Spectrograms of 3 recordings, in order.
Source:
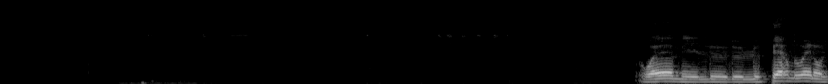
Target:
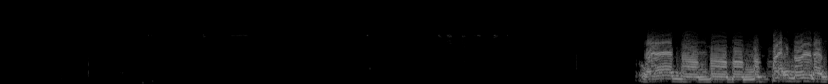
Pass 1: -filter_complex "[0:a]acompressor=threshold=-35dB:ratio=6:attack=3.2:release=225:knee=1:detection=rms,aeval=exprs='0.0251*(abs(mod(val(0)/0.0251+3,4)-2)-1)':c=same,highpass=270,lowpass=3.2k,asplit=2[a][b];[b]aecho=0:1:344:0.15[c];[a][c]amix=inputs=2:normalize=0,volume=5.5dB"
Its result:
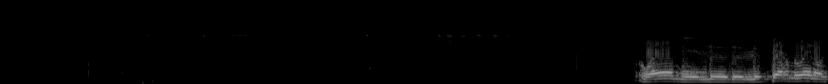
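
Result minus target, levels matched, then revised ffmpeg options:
compressor: peak gain reduction +8.5 dB
-filter_complex "[0:a]acompressor=threshold=-25dB:ratio=6:attack=3.2:release=225:knee=1:detection=rms,aeval=exprs='0.0251*(abs(mod(val(0)/0.0251+3,4)-2)-1)':c=same,highpass=270,lowpass=3.2k,asplit=2[a][b];[b]aecho=0:1:344:0.15[c];[a][c]amix=inputs=2:normalize=0,volume=5.5dB"

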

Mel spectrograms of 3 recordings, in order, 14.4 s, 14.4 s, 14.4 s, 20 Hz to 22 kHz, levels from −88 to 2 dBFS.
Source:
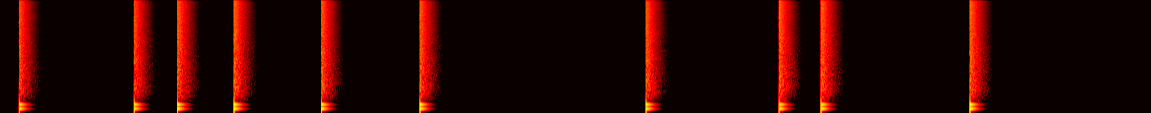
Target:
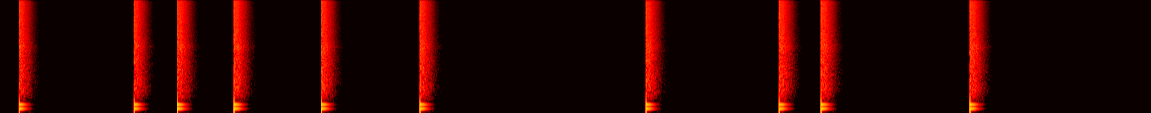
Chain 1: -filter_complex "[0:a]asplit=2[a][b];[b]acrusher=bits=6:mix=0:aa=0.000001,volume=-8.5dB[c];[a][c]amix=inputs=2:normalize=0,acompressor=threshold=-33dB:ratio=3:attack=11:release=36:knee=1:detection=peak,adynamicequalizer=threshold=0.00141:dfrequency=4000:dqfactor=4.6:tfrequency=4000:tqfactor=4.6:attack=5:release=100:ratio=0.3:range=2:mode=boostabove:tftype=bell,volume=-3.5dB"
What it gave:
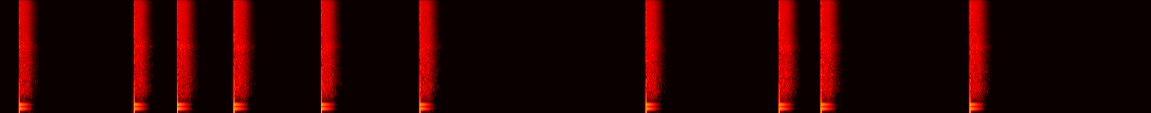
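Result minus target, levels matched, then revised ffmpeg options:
compressor: peak gain reduction +7.5 dB
-filter_complex "[0:a]asplit=2[a][b];[b]acrusher=bits=6:mix=0:aa=0.000001,volume=-8.5dB[c];[a][c]amix=inputs=2:normalize=0,acompressor=threshold=-22dB:ratio=3:attack=11:release=36:knee=1:detection=peak,adynamicequalizer=threshold=0.00141:dfrequency=4000:dqfactor=4.6:tfrequency=4000:tqfactor=4.6:attack=5:release=100:ratio=0.3:range=2:mode=boostabove:tftype=bell,volume=-3.5dB"

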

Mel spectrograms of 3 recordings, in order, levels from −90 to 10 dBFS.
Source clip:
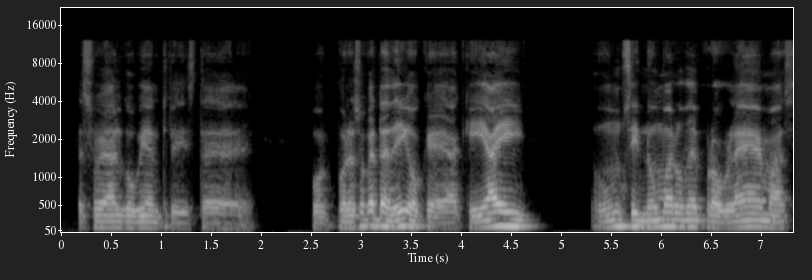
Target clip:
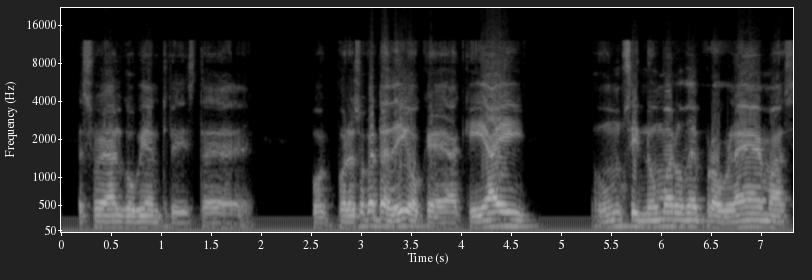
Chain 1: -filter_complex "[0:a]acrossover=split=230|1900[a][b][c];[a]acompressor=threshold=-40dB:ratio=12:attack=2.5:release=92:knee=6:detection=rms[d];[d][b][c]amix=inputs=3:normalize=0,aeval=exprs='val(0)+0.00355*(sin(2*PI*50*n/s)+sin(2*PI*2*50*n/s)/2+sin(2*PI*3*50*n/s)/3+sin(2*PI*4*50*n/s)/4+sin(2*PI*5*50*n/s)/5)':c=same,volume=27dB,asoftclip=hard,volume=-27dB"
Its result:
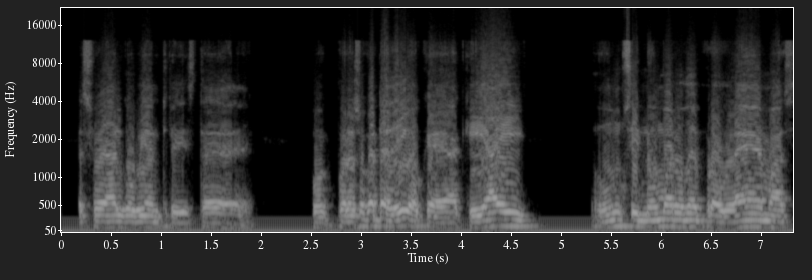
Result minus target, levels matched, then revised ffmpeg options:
overloaded stage: distortion +9 dB
-filter_complex "[0:a]acrossover=split=230|1900[a][b][c];[a]acompressor=threshold=-40dB:ratio=12:attack=2.5:release=92:knee=6:detection=rms[d];[d][b][c]amix=inputs=3:normalize=0,aeval=exprs='val(0)+0.00355*(sin(2*PI*50*n/s)+sin(2*PI*2*50*n/s)/2+sin(2*PI*3*50*n/s)/3+sin(2*PI*4*50*n/s)/4+sin(2*PI*5*50*n/s)/5)':c=same,volume=19dB,asoftclip=hard,volume=-19dB"

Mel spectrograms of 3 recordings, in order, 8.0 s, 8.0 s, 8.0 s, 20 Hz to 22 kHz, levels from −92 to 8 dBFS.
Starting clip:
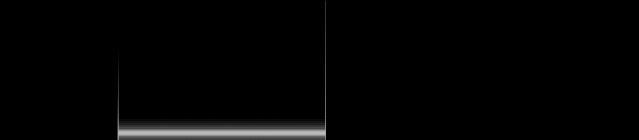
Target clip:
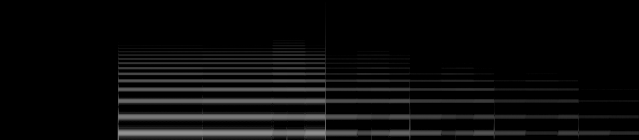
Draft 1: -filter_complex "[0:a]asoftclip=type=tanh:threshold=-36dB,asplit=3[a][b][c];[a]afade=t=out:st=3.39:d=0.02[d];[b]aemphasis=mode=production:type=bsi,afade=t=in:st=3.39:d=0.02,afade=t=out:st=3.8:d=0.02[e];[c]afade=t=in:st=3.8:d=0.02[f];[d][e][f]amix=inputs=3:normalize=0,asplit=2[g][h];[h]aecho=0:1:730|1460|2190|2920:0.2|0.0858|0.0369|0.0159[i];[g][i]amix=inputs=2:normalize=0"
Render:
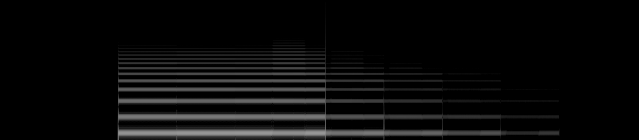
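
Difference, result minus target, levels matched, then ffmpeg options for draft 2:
echo 0.324 s early
-filter_complex "[0:a]asoftclip=type=tanh:threshold=-36dB,asplit=3[a][b][c];[a]afade=t=out:st=3.39:d=0.02[d];[b]aemphasis=mode=production:type=bsi,afade=t=in:st=3.39:d=0.02,afade=t=out:st=3.8:d=0.02[e];[c]afade=t=in:st=3.8:d=0.02[f];[d][e][f]amix=inputs=3:normalize=0,asplit=2[g][h];[h]aecho=0:1:1054|2108|3162|4216:0.2|0.0858|0.0369|0.0159[i];[g][i]amix=inputs=2:normalize=0"

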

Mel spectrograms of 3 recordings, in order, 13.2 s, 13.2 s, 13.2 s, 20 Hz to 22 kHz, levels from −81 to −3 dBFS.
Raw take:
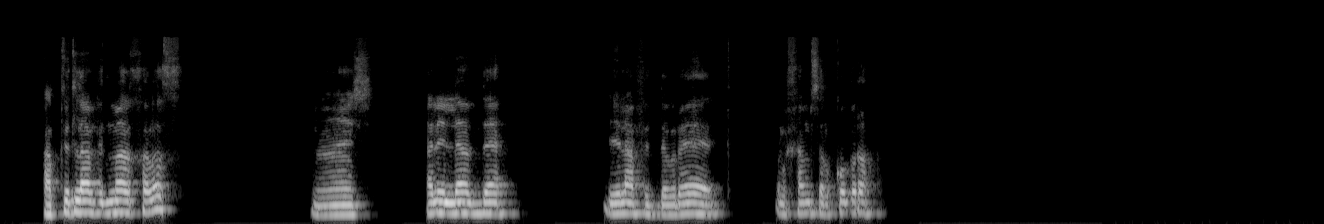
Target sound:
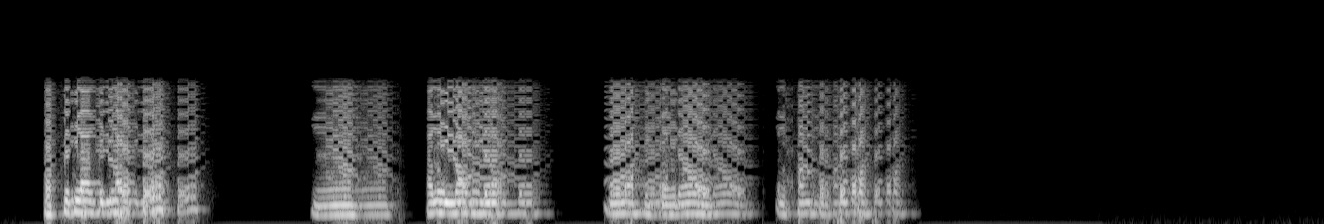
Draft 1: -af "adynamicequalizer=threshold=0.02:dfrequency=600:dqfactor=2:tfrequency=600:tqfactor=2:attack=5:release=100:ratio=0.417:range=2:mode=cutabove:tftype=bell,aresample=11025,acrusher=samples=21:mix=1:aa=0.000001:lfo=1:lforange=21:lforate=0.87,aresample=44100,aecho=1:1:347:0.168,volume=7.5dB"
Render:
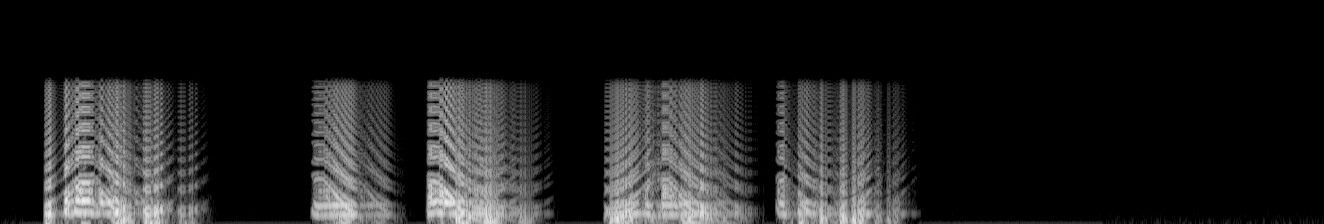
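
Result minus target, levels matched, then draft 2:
decimation with a swept rate: distortion +13 dB; echo-to-direct -7.5 dB
-af "adynamicequalizer=threshold=0.02:dfrequency=600:dqfactor=2:tfrequency=600:tqfactor=2:attack=5:release=100:ratio=0.417:range=2:mode=cutabove:tftype=bell,aresample=11025,acrusher=samples=8:mix=1:aa=0.000001:lfo=1:lforange=8:lforate=0.87,aresample=44100,aecho=1:1:347:0.398,volume=7.5dB"

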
